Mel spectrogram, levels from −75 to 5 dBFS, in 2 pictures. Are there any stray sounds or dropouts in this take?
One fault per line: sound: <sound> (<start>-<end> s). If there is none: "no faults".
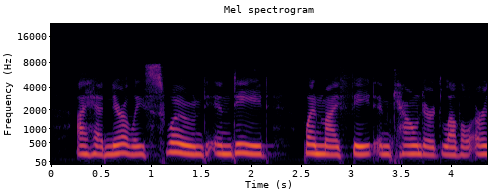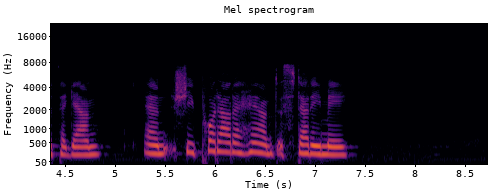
no faults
